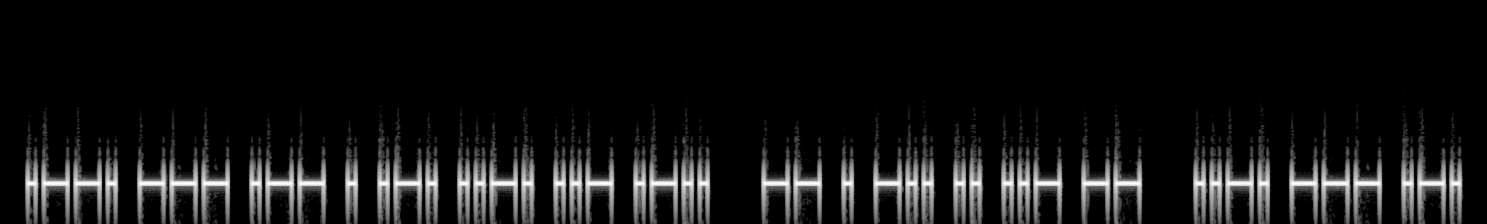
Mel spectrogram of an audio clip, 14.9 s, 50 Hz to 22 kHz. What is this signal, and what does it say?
Morse code, heard as a keyed tone, about 15 wpm, 700 Hz. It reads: POWERFUL MEDIUM FOR
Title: Sentences from Top 1000 Words - Review Part 6 - 15wpm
